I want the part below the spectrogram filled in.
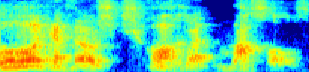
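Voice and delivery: rough, creaky, raspy, gushing, fawning seventies-style voice. Imitating Vince talking about Booker T: imitating Vince. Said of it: "Vince talking about Booker T".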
